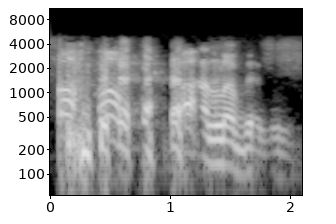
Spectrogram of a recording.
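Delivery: slow, laughing mock praise; drawn-out ironic praise through laughter; laughing sarcasm. Real, not acted. Friends mocking a bad movie, slow laughing ironic praise.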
